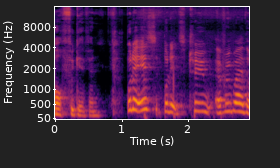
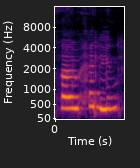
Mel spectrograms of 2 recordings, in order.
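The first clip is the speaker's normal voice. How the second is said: higher sing-song Midlands voice; Midlands hospital woman; 9 semitones higher, 4 dB louder than usual. Retold or imitated. Hospital patient calling Helen in a Midlands accent. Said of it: "their accent's a bit different".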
